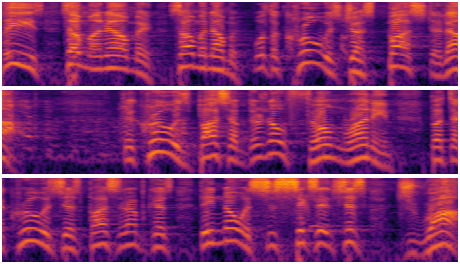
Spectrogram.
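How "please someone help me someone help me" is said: desperate, life-or-death hollering. Retelling how someone hung from a pony's neck: imitating someone hollering for help. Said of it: "he's hollering like he's for his life".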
